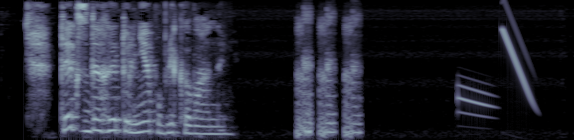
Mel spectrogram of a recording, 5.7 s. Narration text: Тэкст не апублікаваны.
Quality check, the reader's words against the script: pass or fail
fail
